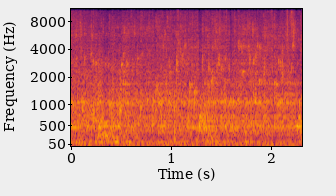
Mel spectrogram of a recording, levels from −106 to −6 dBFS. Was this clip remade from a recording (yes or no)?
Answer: no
